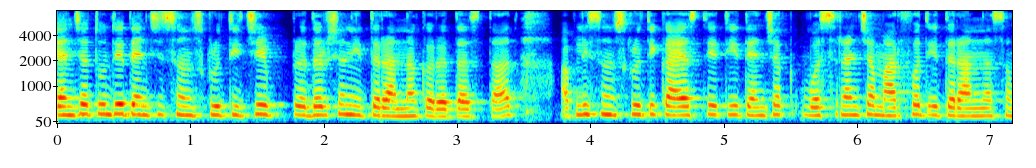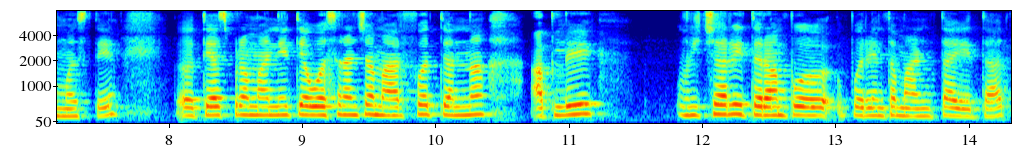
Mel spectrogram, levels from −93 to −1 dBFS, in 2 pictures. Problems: none marked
